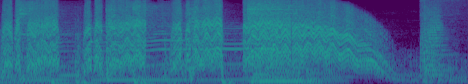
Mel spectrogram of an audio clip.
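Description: Beat-driven music played from turntables with record scratching over it. Near the end the treble sweeps downward and the music starts to drop away.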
